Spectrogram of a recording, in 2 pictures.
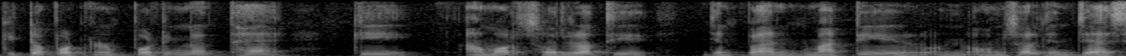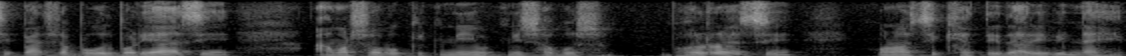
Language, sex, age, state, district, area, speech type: Odia, female, 45-60, Odisha, Bargarh, urban, spontaneous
